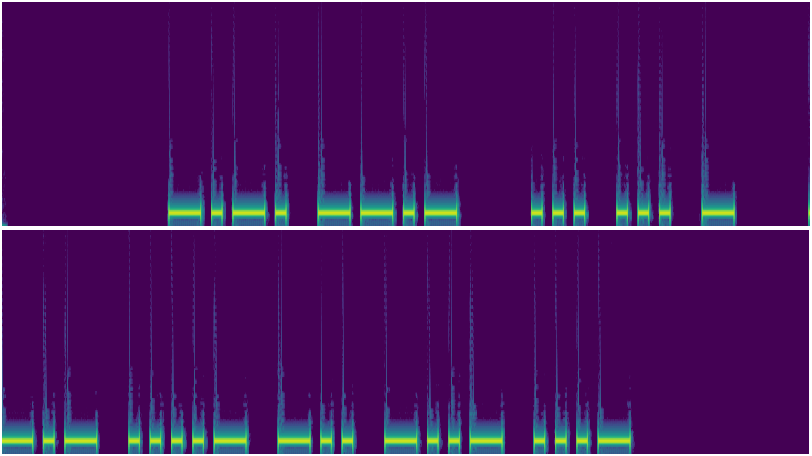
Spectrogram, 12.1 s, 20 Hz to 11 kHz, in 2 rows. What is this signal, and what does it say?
Morse code, heard as a keyed tone, about 15 wpm, 700 Hz. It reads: CQ SST K4DXV
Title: K1USN SST QSO Practice - 15wpm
